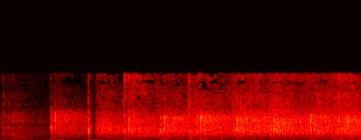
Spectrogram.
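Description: An audience breaks into sustained, dense clapping that swells after a quieter opening, a steady wash of many hands with a few sharper claps standing out.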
